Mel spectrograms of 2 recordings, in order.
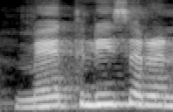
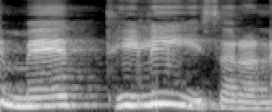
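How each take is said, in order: First: मैथिली with थ run straight into ली; mispronounced MAITHLI. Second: मैथिली slowly, with a clear short i after थ; correct MAI-THI-LI. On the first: Teacher showing students the wrong form, मैथिली said as "maith-li". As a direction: say मैथिली as "maith-li", dropping the middle i. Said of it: "मैथिली Sharan नहीं है". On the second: Teacher correcting a spelling, मैथिली slow with its "thi" sounded. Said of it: "थ पे छोटी की मात्रा भी आएगी". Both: Shown as a demonstration.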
